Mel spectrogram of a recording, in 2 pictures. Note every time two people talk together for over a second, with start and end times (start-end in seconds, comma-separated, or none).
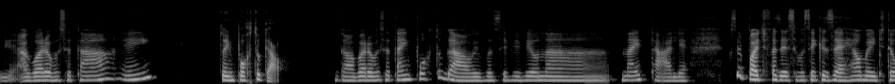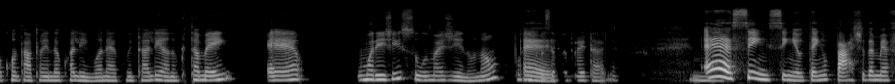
none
